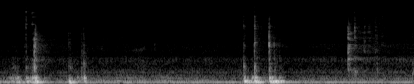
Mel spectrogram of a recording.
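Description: Kitchenware being handled: a steel pot of mashed potato is moved over a glass baking dish. There are a couple of light clicks within the first second and a short cluster of knocks about two and a half seconds in, over a steady low hum.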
